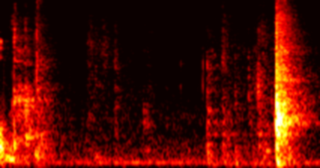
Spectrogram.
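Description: Soft cardstock handling, then one sharp tap about two seconds in as the flat paper box blank is put down on the cutting mat.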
